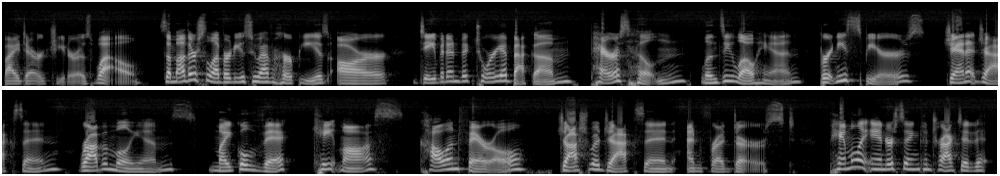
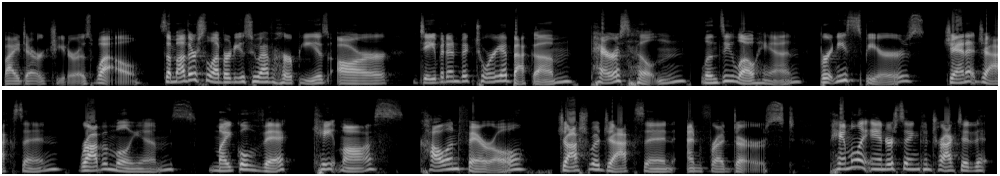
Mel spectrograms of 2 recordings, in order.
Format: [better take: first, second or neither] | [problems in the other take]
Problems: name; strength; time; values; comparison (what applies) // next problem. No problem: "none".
second | hiss; faint; throughout; 25 dB below the speech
